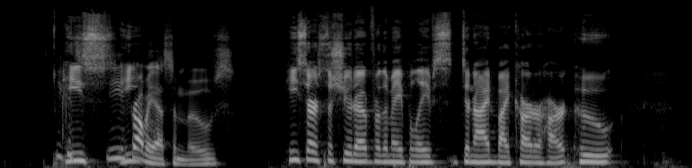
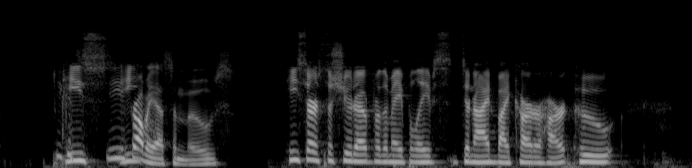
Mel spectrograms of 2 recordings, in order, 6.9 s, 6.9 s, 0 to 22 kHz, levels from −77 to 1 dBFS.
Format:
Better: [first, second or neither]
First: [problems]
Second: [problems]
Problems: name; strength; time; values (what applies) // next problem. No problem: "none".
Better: first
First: none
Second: muffled; very; fading above 2 kHz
